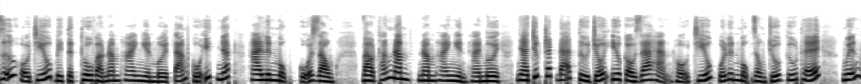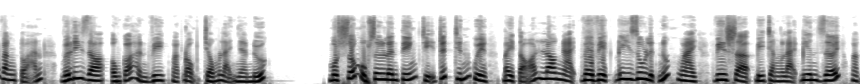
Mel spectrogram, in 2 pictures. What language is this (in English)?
Vietnamese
